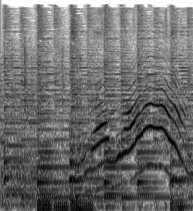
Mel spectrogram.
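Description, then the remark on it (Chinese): A green robot's voice imitates a cat's meow: one drawn-out, nasal call that rises and then falls in pitch, fairly loud, over a steady low background sound. “跟上它，记住要像猫一样。 也许我应该继续试。喵。”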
